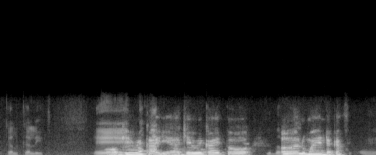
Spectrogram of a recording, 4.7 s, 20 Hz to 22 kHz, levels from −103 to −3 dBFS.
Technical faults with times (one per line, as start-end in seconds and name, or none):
1.66-3.45 speech suppressed in double talk
3.71-4.58 speech suppressed in double talk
